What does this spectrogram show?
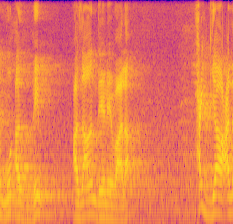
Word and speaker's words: مؤذن: اذان دینے والے مؤذن، موزن کہتے ہیں، وہ یہاں کی زبان ہے موزن، مگر صحیح تلفظ اس کا کیا ہے؟ مؤذن، اذان دینے والا۔ حی علی الصلاۃ 2 مرتبہ، مطلب کیا؟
